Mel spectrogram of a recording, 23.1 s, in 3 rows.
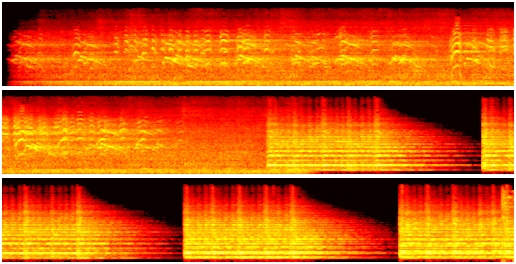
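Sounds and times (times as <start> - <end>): flock of birds calling: 0.1 - 10.6
steady low hum: 0.3 - 13.0.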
